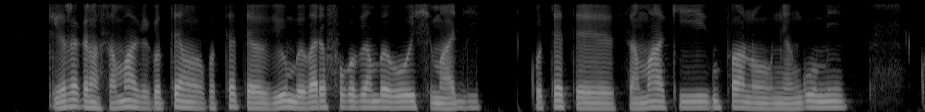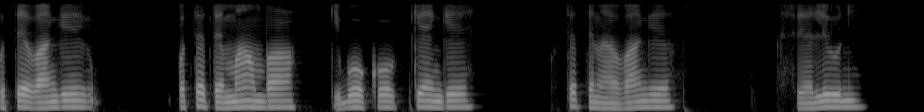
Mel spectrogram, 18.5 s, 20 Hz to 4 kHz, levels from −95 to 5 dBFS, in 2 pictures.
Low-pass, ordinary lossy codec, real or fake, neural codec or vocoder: 3.6 kHz; none; real; none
